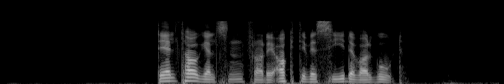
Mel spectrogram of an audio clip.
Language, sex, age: Norwegian, male, 24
